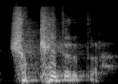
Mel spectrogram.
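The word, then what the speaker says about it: שָׁקֵד: 살구나무 발음이 바로 지킨다라는 샤케드더라.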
